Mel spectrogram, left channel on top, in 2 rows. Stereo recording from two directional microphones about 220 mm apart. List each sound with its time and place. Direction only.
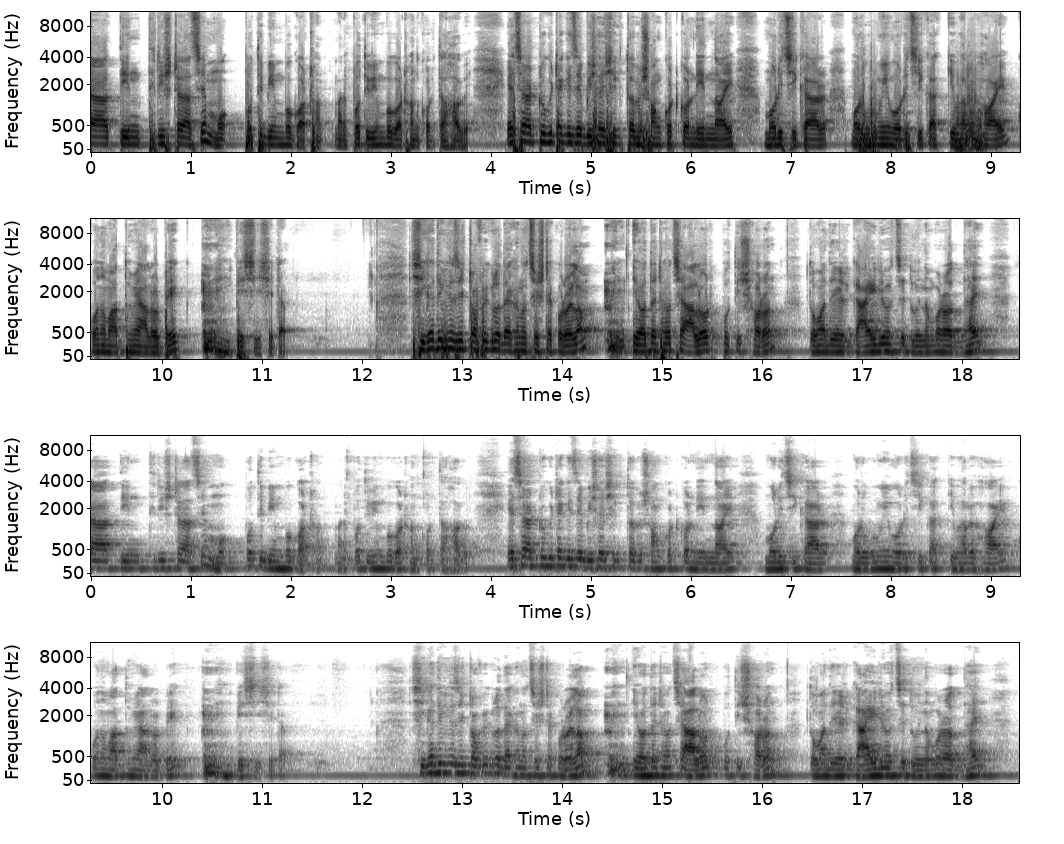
0.0 s speech: 50° left (ahead or behind)
12.5 s speech: 50° left (ahead or behind)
